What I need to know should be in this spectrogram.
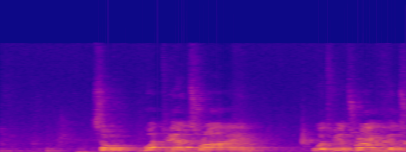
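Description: An elderly man speaks with animation in an echoing room.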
